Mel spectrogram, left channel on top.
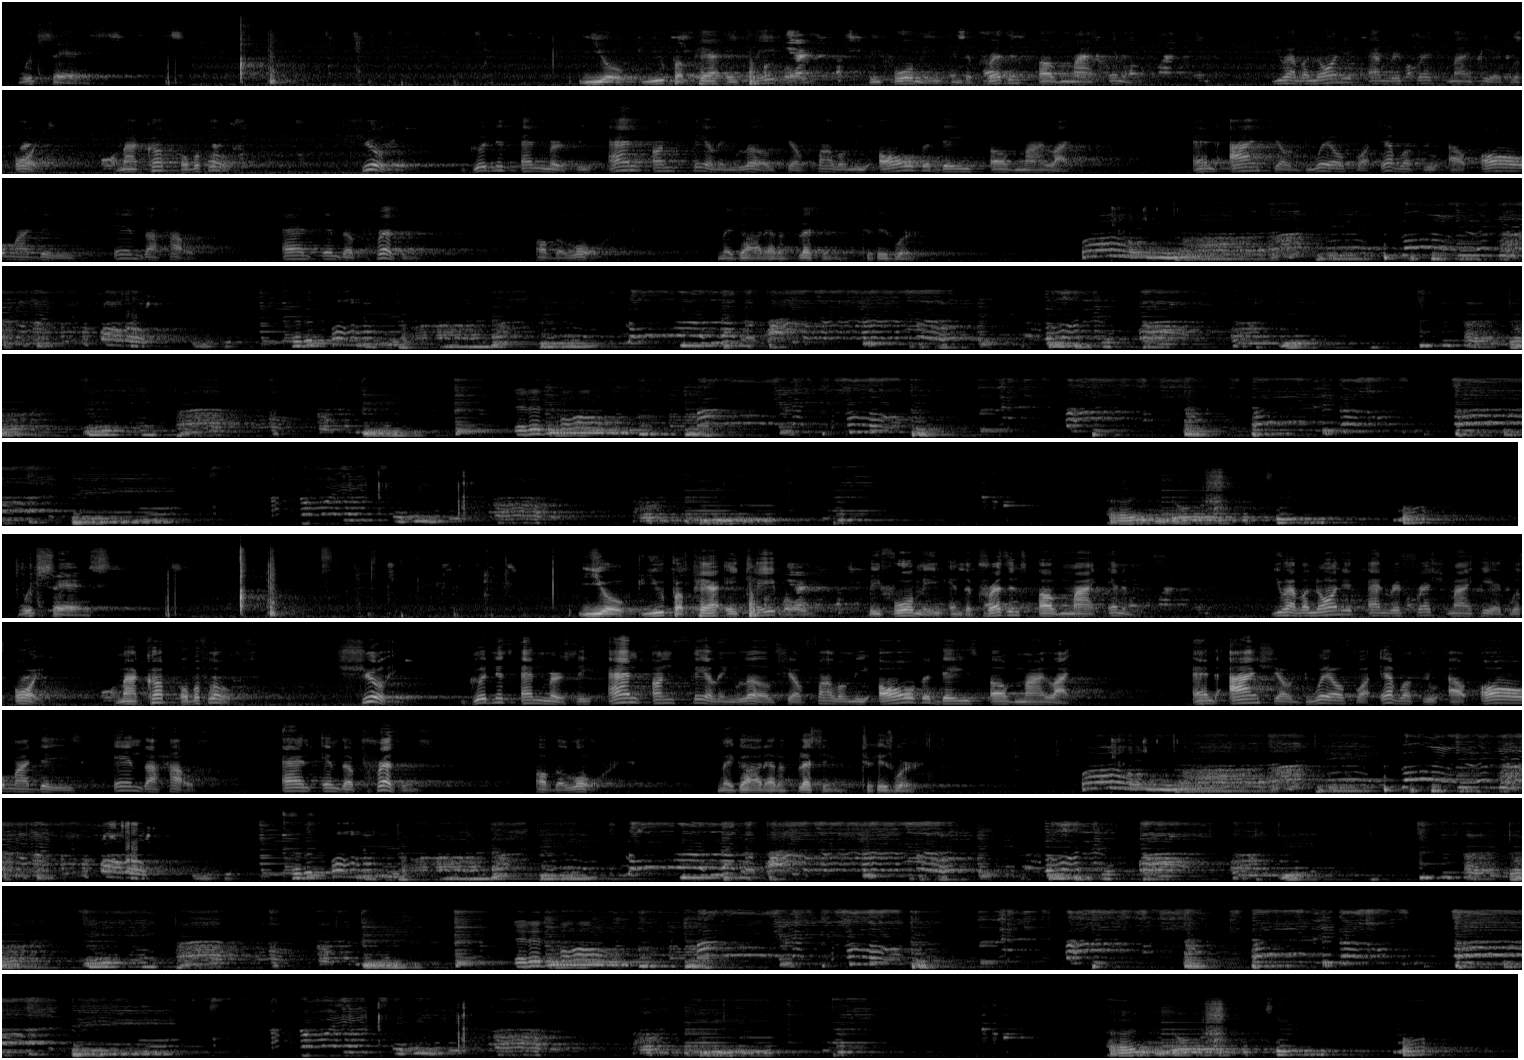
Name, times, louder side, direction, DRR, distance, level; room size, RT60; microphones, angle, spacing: voice 1, 0.1-1.1 2.4-2.8 3.2-3.3 3.7-4.0 4.4-4.5 4.8-5.1 5.8-8.0 8.7-11.3 12.7-15.6 16.3-17.5 18.6-19.1 19.9-25.9 27.1-31.2 31.5-32.3 33.2-34.7 35.7-36.5 37.6-39.6 46.8-47.0 48.4-48.5, right 6 dB, 65° right, 0.5 m, -37 dB
voice 2, 1.1-1.8 3.2-3.6 4.0-4.1 4.7-4.8 6.2-6.3 6.7-6.9 7.4-8.6 9.6-10.0 10.7-10.9 11.2-12.1 13.7-14.2 14.5-15.5 16.2-16.4 17.3-17.6 18.1-18.3 19.1-19.3, left 4 dB, 30° left, 0.7 m, -46 dB
sound 1, 1.9-19.1, left 3 dB, 65° left, 2.2 m, -61 dB
voice 3, 41.2-47.1 47.5-47.9 48.2-58.8 59.3-59.4 59.7-61.3 61.6-65.0 65.3-65.7 65.9-70.2 70.6-75.0 75.3-77.8 78.1-78.2 78.7-81.6 82.3-83.9 84.2-84.8 85.8-86.2 87.0-89.3 89.9-90.2, right 2 dB, 20° right, 0.8 m, -40 dB
28.5 x 17.0 x 6.6 m
head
